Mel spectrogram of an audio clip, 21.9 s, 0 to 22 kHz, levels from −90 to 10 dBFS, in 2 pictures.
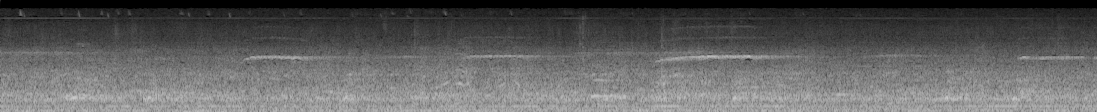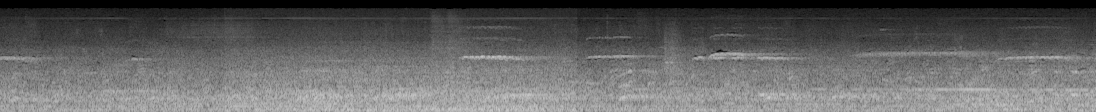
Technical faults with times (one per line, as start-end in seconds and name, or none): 13.21-16.73 doubled audio track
